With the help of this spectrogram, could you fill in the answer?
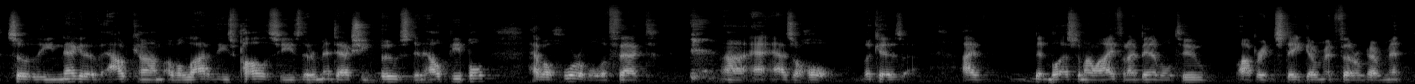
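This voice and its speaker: A middle-aged man with a fairly low voice argues his case at a panel discussion. His pitch stays quite flat while he leans on repeated phrases to press his opinion. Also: a little fast. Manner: opinionated, emphatic repetition of key phrases. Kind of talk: extended spoken argument at a panel discussion.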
